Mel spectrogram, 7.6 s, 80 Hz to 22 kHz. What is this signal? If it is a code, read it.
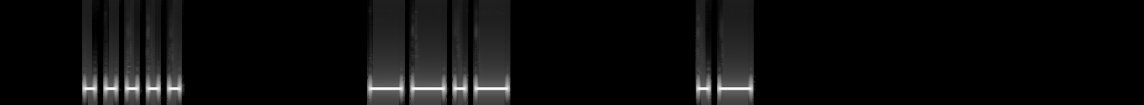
Morse code, heard as a keyed tone, about 17 wpm, spaced as for 6 wpm, 700 Hz. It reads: 5QA
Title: USA Call Signs - 6x Character Spacing - 17wpm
